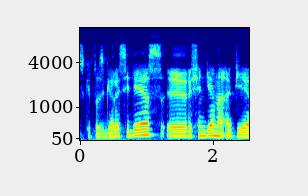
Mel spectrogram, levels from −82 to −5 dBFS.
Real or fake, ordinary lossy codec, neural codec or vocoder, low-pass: real; Opus, 24 kbps; none; 7.2 kHz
